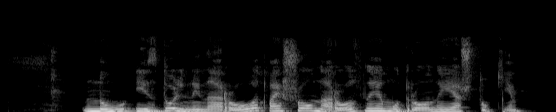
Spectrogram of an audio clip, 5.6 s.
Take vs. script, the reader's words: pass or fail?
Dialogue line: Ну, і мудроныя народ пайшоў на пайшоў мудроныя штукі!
fail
